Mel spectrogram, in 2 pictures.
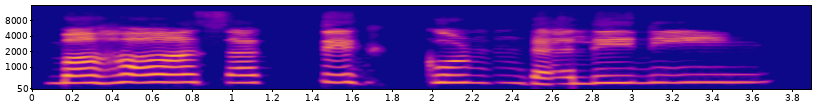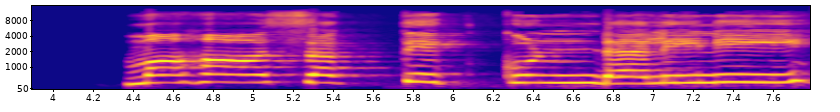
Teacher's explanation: Mahasakti Kundalini. There's a visarga after it is Mahasaktihi Kundalini.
